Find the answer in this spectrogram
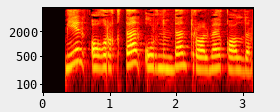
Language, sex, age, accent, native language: Uzbek, female, 18-24, Farg'ona, Uzbek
